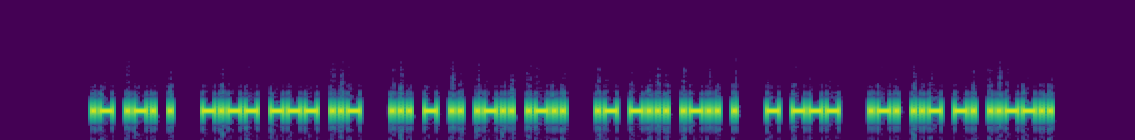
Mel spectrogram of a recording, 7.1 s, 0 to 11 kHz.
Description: Morse code, heard as a keyed tone, about 41 wpm, 700 Hz. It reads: ARE YOU STILL ABLE TO RUN?
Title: Sentences from Top 1000 Words - Review Part 2 - 45wpm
